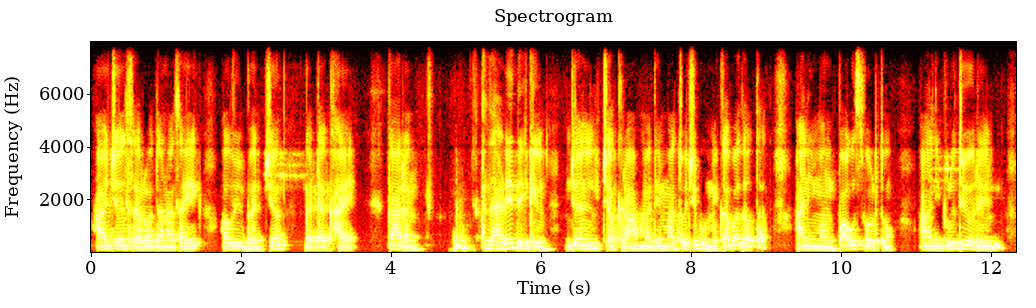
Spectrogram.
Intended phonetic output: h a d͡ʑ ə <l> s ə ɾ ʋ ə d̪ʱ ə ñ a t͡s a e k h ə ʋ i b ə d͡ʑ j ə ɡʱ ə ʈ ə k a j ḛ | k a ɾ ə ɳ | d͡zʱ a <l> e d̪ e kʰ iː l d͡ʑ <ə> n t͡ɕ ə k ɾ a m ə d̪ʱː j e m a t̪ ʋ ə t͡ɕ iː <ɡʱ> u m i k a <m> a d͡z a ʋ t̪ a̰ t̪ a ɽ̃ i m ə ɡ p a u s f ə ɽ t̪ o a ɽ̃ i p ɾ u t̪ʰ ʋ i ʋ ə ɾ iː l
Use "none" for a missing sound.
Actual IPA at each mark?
l, ɽ, ə, bʱ, b

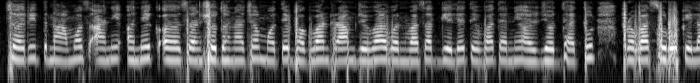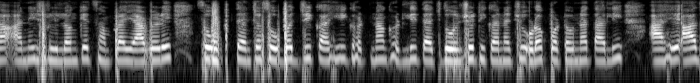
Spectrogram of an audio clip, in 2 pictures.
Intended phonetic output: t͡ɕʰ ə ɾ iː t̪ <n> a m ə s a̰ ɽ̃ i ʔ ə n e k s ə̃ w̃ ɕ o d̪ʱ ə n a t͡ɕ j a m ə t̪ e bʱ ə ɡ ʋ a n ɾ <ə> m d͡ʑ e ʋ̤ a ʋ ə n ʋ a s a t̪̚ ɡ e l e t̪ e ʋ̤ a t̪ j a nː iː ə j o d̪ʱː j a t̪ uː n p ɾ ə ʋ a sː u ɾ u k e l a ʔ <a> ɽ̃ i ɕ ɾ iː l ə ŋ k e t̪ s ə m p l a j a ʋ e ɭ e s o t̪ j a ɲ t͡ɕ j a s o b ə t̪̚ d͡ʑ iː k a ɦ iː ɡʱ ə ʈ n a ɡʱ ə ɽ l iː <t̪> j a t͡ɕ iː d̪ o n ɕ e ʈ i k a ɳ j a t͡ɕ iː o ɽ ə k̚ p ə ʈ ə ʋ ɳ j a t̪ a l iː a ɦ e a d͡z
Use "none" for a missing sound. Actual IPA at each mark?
n, a, a, t̪

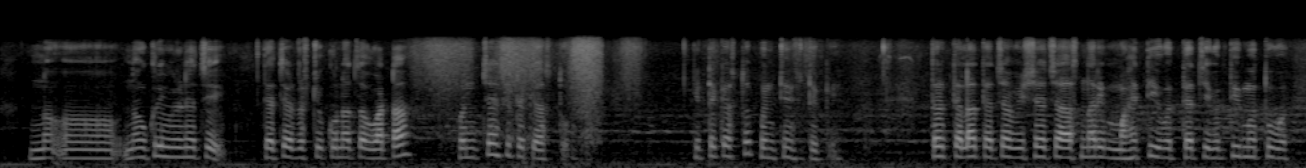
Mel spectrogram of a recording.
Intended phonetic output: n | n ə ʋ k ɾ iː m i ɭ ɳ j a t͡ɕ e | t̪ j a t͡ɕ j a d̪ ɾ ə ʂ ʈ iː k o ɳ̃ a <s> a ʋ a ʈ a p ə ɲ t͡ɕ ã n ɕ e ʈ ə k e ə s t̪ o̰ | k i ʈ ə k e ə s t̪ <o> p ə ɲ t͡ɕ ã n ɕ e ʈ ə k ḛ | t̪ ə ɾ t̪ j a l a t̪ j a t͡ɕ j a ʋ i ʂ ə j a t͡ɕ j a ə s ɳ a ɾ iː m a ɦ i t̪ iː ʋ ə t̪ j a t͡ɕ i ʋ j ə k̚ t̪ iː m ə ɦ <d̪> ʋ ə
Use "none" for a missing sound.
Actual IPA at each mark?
t͡s, o, t̪

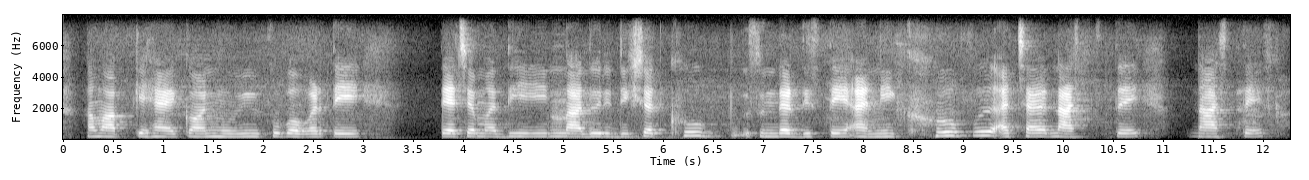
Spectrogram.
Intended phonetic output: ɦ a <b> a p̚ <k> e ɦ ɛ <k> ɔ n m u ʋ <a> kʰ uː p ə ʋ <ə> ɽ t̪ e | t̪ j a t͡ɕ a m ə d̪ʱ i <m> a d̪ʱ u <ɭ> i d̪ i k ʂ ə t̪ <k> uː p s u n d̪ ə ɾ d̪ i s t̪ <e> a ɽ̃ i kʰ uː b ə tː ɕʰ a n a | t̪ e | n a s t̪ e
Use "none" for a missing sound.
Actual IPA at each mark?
m, k, k, i, ə, m, ɾ, kʰ, e

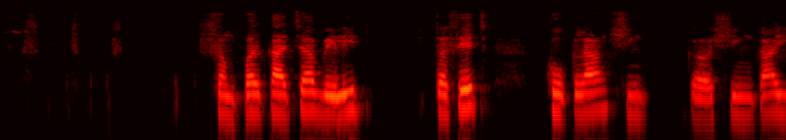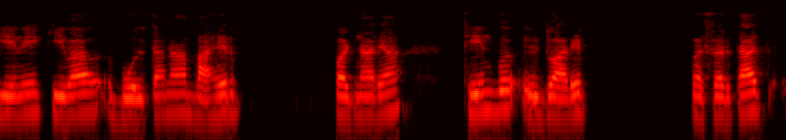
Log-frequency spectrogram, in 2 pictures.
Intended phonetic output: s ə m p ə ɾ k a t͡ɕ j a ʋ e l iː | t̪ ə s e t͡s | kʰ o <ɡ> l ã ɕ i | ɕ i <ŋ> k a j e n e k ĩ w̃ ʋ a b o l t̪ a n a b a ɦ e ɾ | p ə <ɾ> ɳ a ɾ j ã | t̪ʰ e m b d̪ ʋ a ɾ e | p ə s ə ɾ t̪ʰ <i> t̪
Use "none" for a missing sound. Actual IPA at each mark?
k, ŋ, ɽ, a

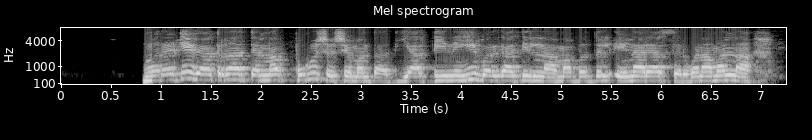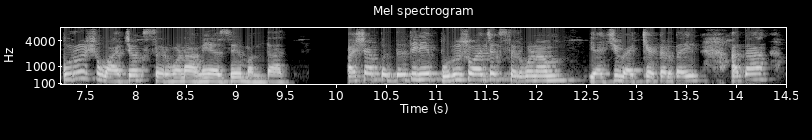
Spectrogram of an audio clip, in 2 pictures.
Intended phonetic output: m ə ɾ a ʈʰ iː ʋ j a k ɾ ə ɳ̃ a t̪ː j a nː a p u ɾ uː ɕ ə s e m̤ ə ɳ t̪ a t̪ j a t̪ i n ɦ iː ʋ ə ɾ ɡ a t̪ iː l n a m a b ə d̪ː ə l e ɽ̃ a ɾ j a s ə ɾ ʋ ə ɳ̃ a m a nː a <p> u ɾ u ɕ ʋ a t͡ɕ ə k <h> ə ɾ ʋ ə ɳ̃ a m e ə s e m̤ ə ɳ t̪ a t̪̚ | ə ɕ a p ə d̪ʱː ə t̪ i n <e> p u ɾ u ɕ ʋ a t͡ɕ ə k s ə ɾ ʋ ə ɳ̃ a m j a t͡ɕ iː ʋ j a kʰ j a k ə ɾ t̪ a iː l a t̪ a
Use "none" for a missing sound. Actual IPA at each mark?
p, s, e

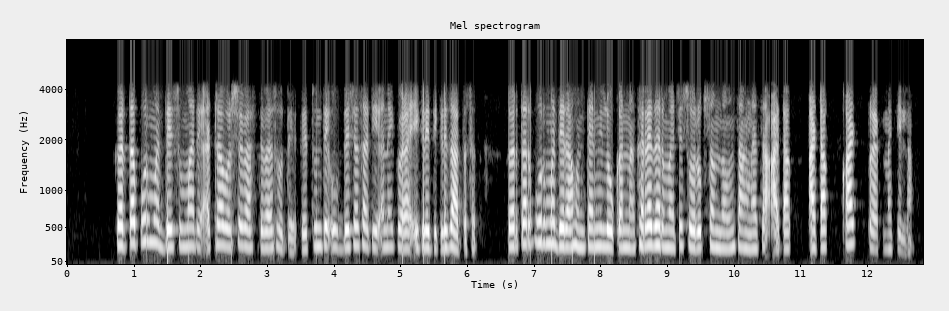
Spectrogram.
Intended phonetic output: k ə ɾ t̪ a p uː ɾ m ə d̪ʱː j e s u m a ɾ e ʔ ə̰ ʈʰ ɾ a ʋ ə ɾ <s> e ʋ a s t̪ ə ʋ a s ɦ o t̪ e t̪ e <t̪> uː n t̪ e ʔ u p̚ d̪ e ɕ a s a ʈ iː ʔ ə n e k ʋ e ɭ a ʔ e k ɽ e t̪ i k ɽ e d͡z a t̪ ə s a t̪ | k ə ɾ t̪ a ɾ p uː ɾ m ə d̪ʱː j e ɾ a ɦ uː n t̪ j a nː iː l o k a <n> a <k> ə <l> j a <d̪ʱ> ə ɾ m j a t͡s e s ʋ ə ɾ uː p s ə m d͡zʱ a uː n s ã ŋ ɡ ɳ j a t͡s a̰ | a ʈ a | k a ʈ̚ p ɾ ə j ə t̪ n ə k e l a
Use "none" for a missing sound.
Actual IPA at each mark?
ʂ, t̪ʰ, nː, kʰ, ɾ, d̪ʱ

